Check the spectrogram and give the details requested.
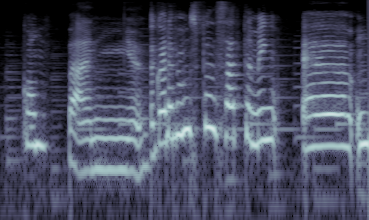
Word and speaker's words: compagne: Então, le compagnon et la compagne. Le compagnon et la compagne. Lembrando que vai ter esse GN, que é um pouco parecido com o nosso NH, tem o som de nhe. Então, compagnon, compagne.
